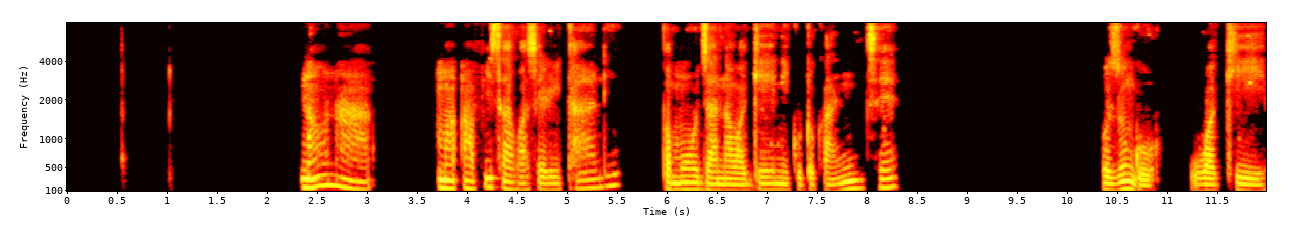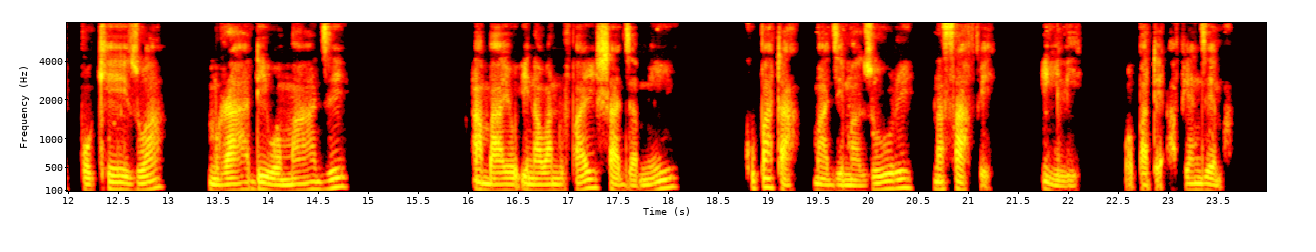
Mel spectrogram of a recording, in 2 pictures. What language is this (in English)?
Swahili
